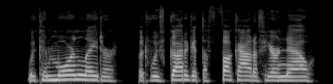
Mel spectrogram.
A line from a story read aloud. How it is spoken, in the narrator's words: he said firmly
